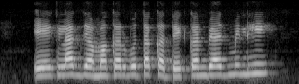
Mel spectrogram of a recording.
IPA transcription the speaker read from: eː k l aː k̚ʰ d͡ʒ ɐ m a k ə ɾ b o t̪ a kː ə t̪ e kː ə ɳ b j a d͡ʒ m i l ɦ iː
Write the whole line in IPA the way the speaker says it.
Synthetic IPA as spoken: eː k l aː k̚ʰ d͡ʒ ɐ m a k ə ɾ b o t̪ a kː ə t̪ e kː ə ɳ b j a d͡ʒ m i l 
